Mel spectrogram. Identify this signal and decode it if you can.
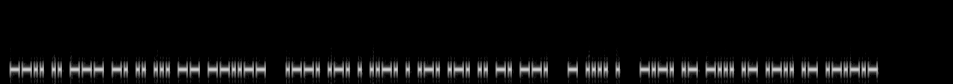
Morse code, heard as a keyed tone, about 40 wpm, 700 Hz. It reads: ZIONISM, PREFERRING THE CABALA.
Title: Pangram Challenge v2 - 40wpm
